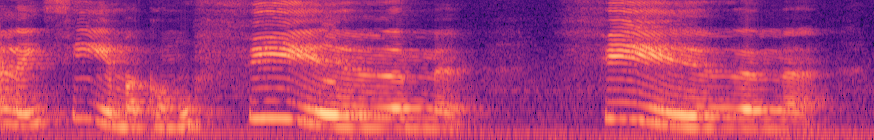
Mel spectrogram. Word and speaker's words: film: A língua vai lá em cima, né? Film. Não é filme. Filme. A gente fala no português filme, né? Ah, vou assistir um filme. Vou ver um filme. Filme, pronunciado assim no italiano, filme é rio em italiano, ragazzi.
